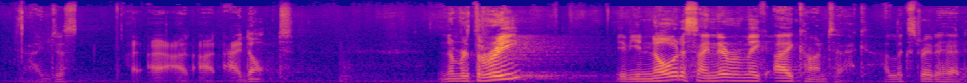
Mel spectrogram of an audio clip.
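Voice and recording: A man's fairly low voice at a moderate pace, with big swings in pitch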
